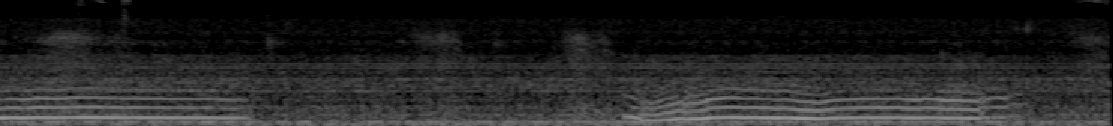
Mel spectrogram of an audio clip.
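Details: Duo of cats snoring in a small room: a level whistled tone fades out, then after a silence a new tone rises from a dip and wavers slightly for nearly two seconds.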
